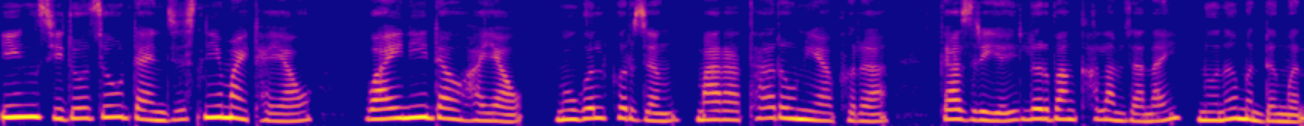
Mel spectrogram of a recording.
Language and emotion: Bodo, neutral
